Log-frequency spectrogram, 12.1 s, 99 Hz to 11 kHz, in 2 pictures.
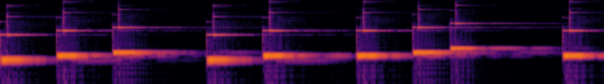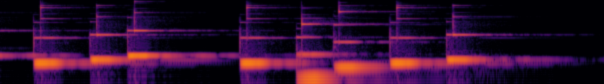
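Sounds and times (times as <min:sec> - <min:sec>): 
music box melody: 0:00.0 - 0:11.6.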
